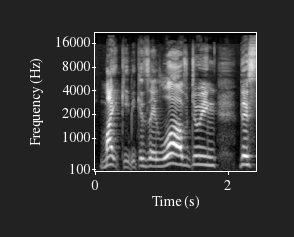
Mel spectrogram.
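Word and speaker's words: Mickey: what's his name um Mikey not McKey Mikey because they love doing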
